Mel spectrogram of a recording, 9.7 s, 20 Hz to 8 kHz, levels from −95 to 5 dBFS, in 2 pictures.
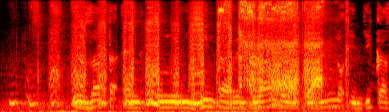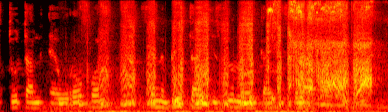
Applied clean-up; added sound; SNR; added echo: none; Squeak; -4 dB; none.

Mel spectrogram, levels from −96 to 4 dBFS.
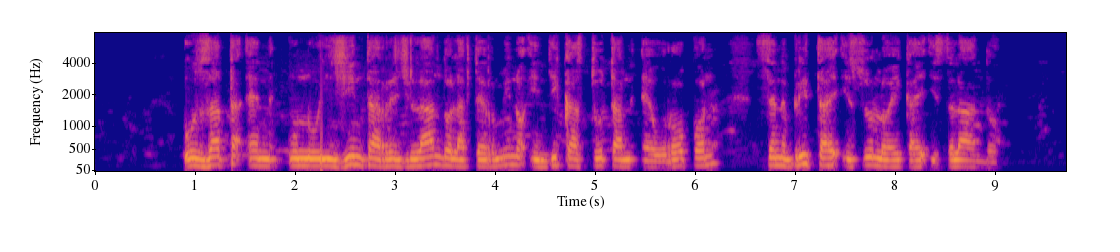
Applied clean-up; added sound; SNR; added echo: none; none; none; none.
